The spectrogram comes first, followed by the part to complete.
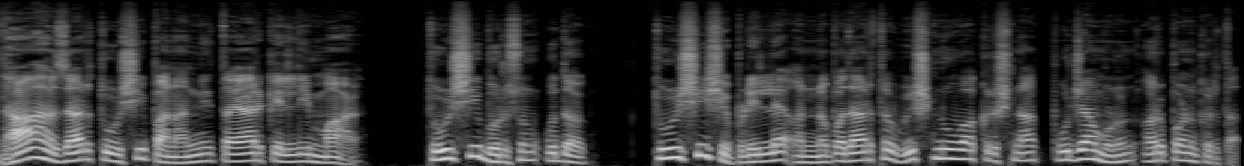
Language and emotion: Goan Konkani, neutral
